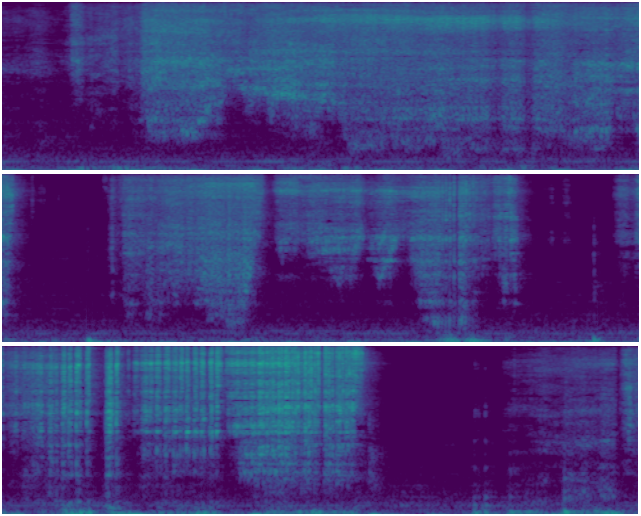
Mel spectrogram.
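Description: Fingers rub and scratch the surface of a white disposable paper plate held upright, producing bright, dry scratching and rasping in long bursts with short quiet gaps. The texture is hissy and papery, dominated by high frequencies, with faint low thumps where the fingers press against the plate.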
